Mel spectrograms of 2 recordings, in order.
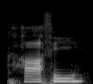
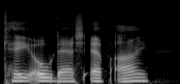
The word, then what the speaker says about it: Ko-fi: I started up a Ko-fi, or a coffee, as people always say, but it's spelled K-O-F-I. So it just feels like it should be, oh, you know what? It should be Ko-fi, like lo-fi, but Ko-fi.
